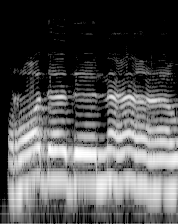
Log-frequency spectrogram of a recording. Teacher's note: رددناہ، را کو پر پڑھیں گے، پہلی والی دال سے دوسری والی دال کو ملائیں گے اور دوسری والی دال پر قلقلہ کریں گے، آواز کو ہلائیں گے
